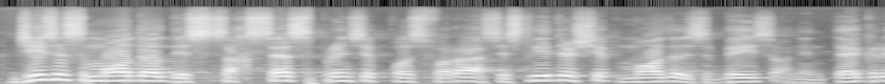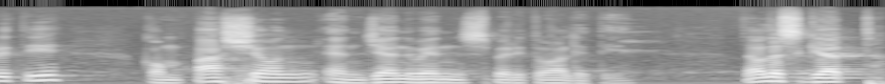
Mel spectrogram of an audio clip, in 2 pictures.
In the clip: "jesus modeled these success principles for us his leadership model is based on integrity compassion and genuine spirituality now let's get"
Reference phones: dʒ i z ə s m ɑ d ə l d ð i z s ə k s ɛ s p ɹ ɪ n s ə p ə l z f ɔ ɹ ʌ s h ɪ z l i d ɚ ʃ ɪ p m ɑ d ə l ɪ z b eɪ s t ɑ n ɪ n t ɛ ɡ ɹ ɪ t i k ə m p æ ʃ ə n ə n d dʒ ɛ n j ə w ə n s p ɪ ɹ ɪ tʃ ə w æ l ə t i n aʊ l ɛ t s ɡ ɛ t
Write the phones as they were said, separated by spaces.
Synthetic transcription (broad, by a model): dʒ i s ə s m ɑ d ə l d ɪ s ə k s ɛ s p ɹ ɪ n s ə p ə l s f ɔ ɹ ʌ s h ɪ s l i d ɚ ʃ ɪ p m ɑ d ə l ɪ s b eɪ s t ɑ n ɪ n t ɛ ɡ ɹ ɪ t i k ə m p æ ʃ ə n ə n d dʒ ɛ n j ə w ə n s p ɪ ɹ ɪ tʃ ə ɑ l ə t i n aʊ l ɛ t s ɡ ɛ t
